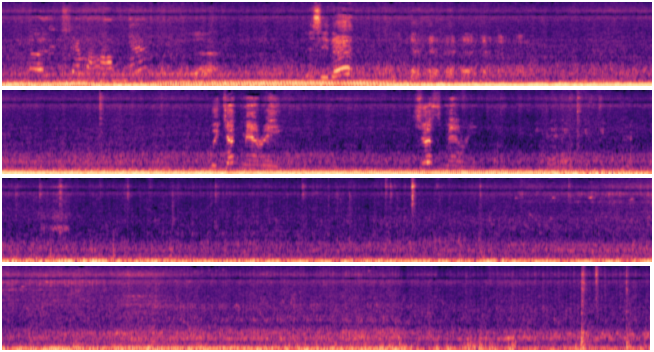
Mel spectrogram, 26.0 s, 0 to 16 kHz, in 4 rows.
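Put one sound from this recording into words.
A 1955 Chevrolet rumbles along as it drives.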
